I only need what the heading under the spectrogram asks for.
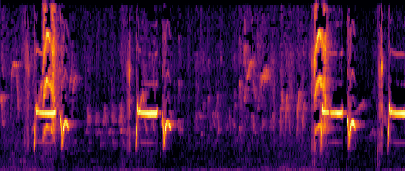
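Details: Bar-winged prinia lure song: clicks leading into a level piercing whistle then a short buzzy drop, repeated in loud phrases, with softer high chirps between and steady low hum.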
